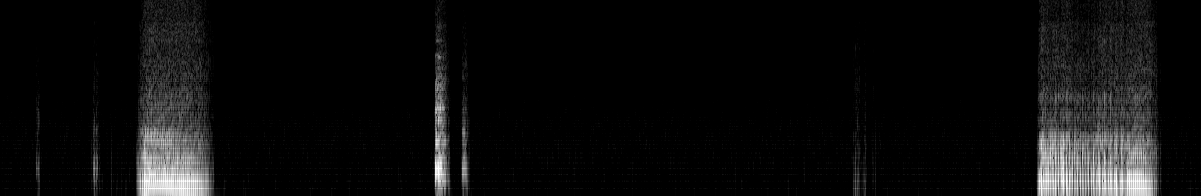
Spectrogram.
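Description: Two loud, buzzing, rattling snores with a few short snorts and long quiet gaps.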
